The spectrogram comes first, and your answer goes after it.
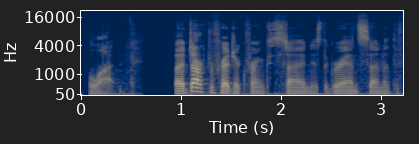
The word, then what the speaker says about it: Frankenstein: clips uh we got It's pronounced Frankenstein uh so we got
